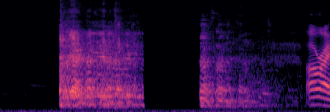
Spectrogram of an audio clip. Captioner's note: laugh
